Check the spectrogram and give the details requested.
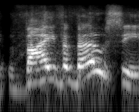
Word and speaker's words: viva voce: Vivavosi is how you pronounce Wiwa Woke, Latin Wiwa Woke in English. Now, there is no lamentation, and there shouldn't be a lamentation on your perspective. This is how you say it in English, Vivavosi. Of course, it's ridiculous that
